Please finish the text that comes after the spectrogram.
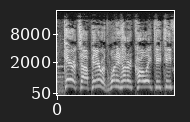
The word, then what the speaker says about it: Carrot Top: Carrot Top here with 1800 Carl ATT for collect calls. It's as beautifully simple as figure skating. The next skaters are Ctop and Pay phone.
